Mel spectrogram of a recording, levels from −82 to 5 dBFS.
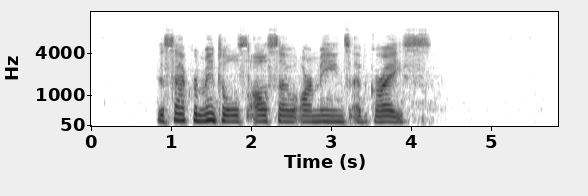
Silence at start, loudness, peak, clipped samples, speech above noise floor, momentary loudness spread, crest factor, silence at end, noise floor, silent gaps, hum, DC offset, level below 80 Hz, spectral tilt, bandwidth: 0.85 s; -20 LUFS; -4 dBFS; under 0.1%; 62 dB; 10 LU; 18 dB; 1.65 s; -82 dBFS; none; none; under 0.1%; -68 dBFS; -5.5 dB/octave; 8 kHz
